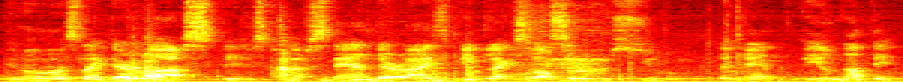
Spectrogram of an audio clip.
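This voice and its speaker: A man's voice: low-pitched, moderate pace, music in the background, close to an everyday voice. A man playing a taunting crude boyfriend. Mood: musing. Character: mocking, crude adult boyfriend. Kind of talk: stage drama acting. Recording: echoey room, distant mic, faint noise.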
